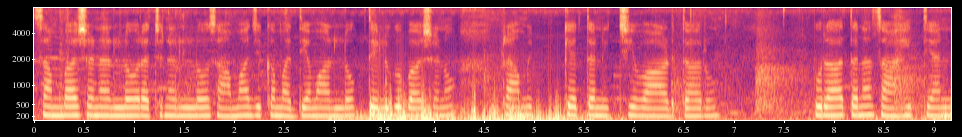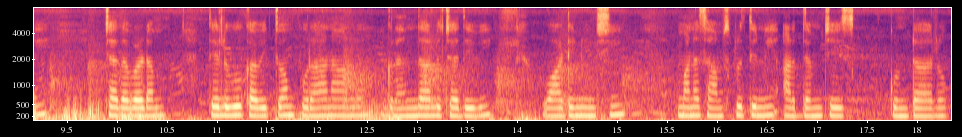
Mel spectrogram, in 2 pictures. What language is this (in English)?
Telugu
